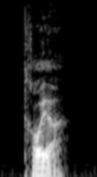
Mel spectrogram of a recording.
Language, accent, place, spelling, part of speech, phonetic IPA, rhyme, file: German, Germany, Berlin, treuer, adjective, [ˈtʁɔɪ̯ɐ], -ɔɪ̯ɐ, De-treuer.ogg
- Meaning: 1. comparative degree of treu 2. inflection of treu: strong/mixed nominative masculine singular 3. inflection of treu: strong genitive/dative feminine singular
